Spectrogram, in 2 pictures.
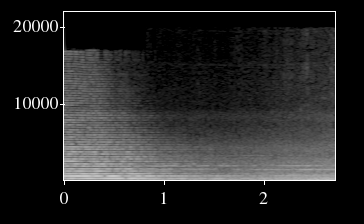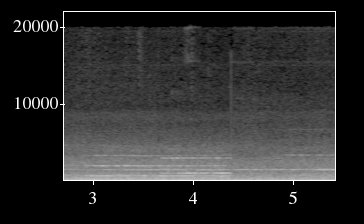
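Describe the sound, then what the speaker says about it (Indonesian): Ambience inside Palmerah train station's passenger area, with a train horn sounding in long sustained tones over the steady rumble of rolling rail cars. "Suasana terkini di dalam Stasiun Palmerah di area penumpang"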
